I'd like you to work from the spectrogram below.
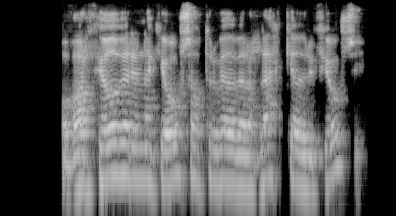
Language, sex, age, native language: Icelandic, male, 30-39, Icelandic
